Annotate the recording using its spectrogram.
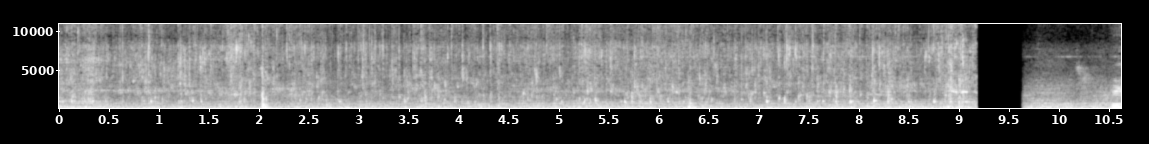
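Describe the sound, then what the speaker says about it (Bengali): Tap water runs steadily while freshly picked vegetables from a rooftop garden are washed beneath it, a continuous close splashing gush that cuts out briefly near the end before resuming. "একটু ধুয়ে নিচ্ছি।"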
